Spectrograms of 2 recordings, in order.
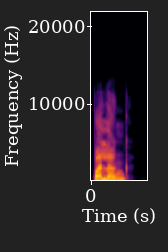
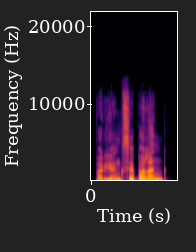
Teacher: र और य का गुच्छा घिसकर ल बन गया और यह बन गया पलंग एकदम आरामदायक।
